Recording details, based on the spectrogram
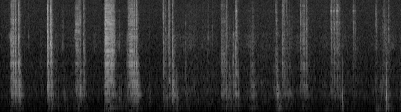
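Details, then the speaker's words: Opel Corsa interior: sharp, dry creaks and crackles in quick bursts as a plastic trim panel is pressed, its weak spot; the rest of the cabin makes no unwanted noises. "ale niestety Opel ma taką swoją piętę achilesową, a jest nią ten fragment plastiku."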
